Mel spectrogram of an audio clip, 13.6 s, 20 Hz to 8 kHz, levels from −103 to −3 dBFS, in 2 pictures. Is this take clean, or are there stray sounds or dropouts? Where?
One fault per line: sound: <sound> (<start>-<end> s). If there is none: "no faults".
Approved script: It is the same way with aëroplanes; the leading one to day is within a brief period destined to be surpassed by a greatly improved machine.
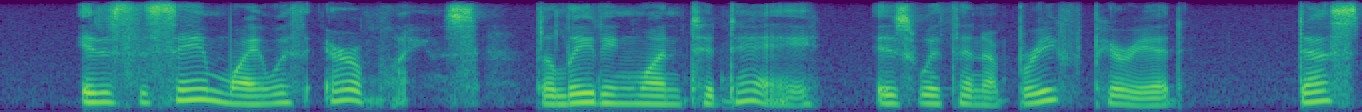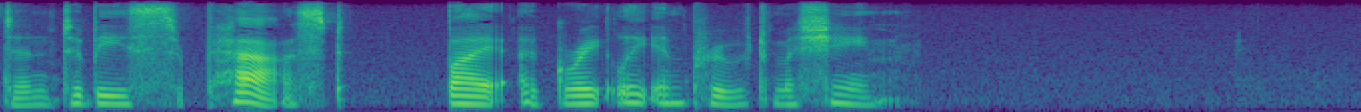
no faults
